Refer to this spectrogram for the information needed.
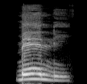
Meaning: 1. ship 2. cargo
- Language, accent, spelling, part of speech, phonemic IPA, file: Swahili, Kenya, meli, noun, /ˈmɛ.li/, Sw-ke-meli.flac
